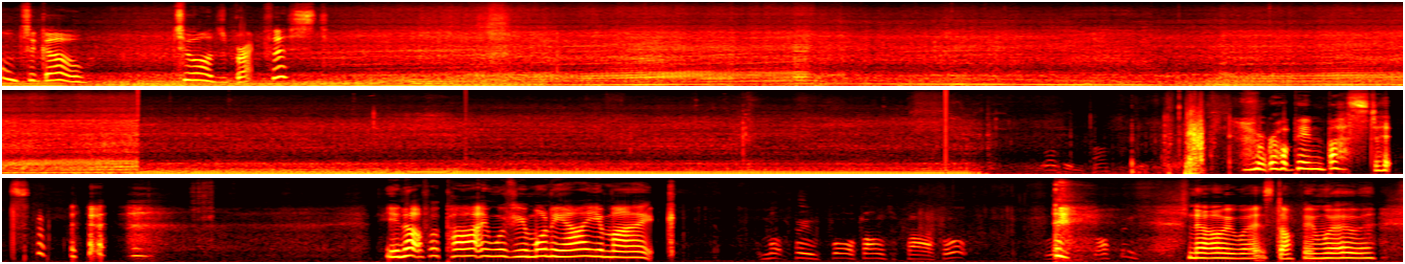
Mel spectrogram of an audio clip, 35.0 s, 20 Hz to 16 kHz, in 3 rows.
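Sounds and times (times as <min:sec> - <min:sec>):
motorcycle engine revving: 0:00.0 - 0:20.2
motorcycle engine idling: 0:12.8 - 0:20.0.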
